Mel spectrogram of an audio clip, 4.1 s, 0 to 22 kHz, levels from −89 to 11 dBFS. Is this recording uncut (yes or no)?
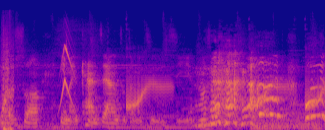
yes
